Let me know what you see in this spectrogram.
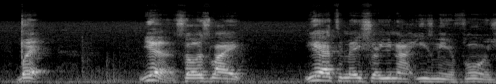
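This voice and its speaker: The speech comes at a very fast pace. There is audible echo in the room. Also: man. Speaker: motivational vlogger. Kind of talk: motivational talk to camera. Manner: halting.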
